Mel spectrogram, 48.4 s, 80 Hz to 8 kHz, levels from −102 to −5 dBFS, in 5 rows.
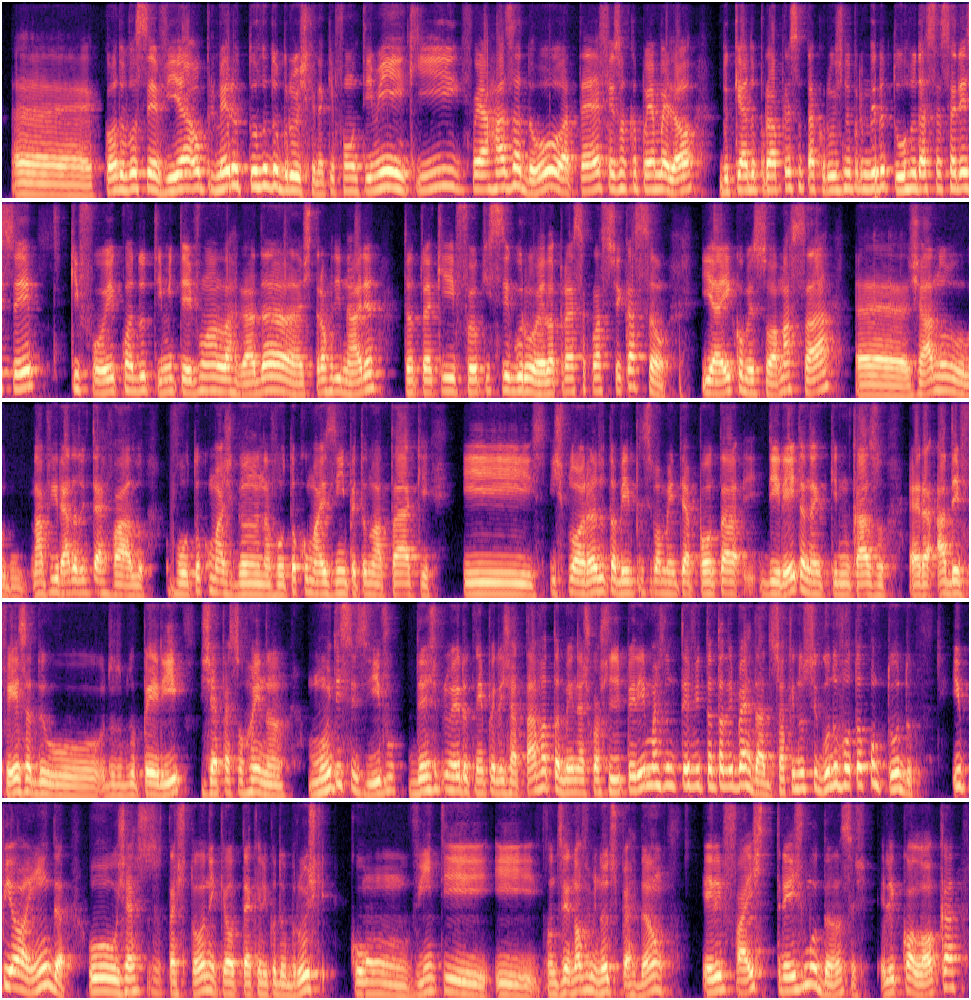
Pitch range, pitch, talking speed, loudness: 125-180 Hz, 150 Hz, 180 wpm, -14 LUFS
